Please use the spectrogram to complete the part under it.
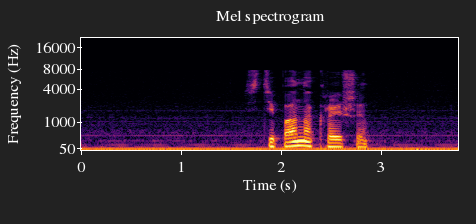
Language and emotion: Russian, neutral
